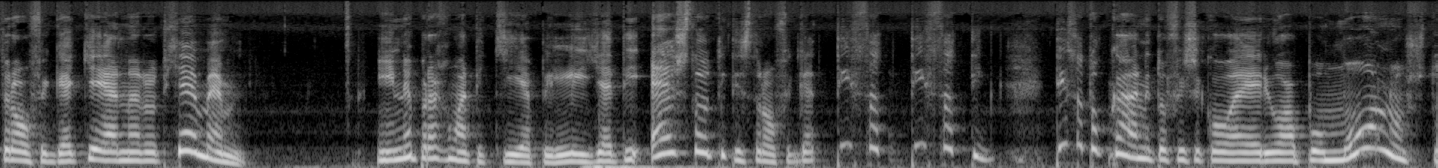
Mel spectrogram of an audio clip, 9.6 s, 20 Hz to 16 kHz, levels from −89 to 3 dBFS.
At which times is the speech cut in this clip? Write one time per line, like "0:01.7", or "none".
0:02.4
0:04.9
0:05.9

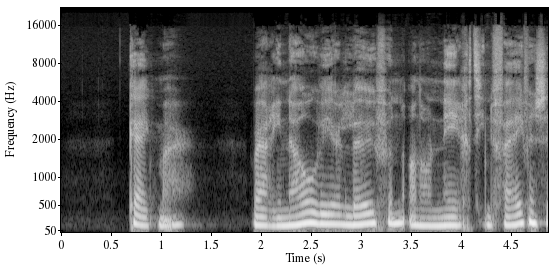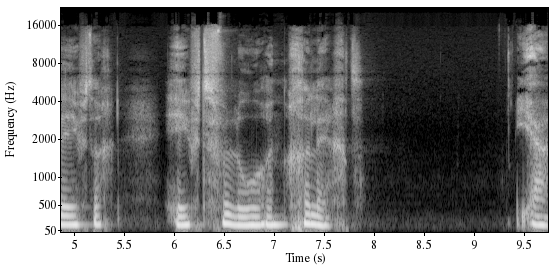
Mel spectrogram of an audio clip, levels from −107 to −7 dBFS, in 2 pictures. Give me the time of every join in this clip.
none

